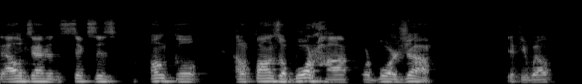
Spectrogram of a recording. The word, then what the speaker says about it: Borja: Now, the actual pronunciation of the Borgia family name in Spanish is Borja, Borja. Borja. The J is silent.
